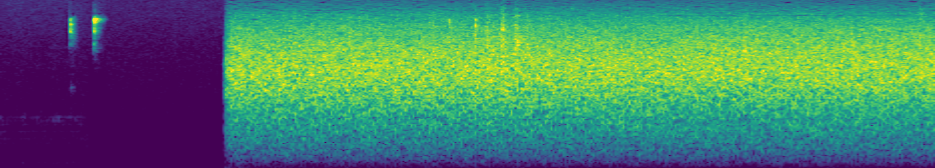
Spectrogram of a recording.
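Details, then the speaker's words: Ultrasound on one of eight motor bearing points on an asset, reading zero decibels yet tonal quality audible: very smooth, uniform even hiss with no crackles or clicks; healthy bearing, usable as baseline recording. "very smooth very uniform"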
